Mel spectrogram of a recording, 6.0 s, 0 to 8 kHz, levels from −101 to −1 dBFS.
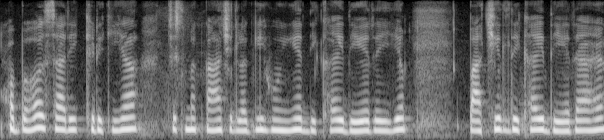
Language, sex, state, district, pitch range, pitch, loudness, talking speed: Hindi, female, Bihar, Patna, 215-235 Hz, 225 Hz, -16 LUFS, 180 wpm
